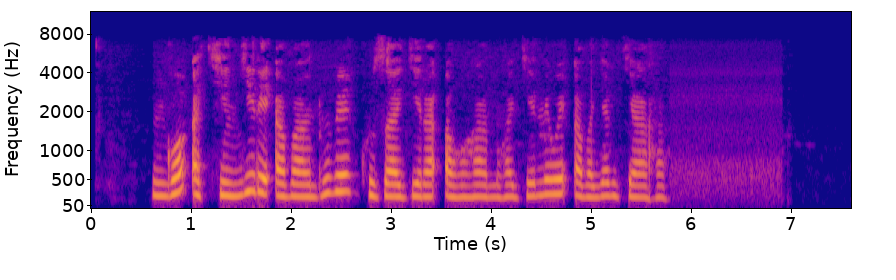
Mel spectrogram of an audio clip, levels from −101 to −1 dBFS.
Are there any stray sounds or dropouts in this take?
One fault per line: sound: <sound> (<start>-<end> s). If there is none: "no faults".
no faults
